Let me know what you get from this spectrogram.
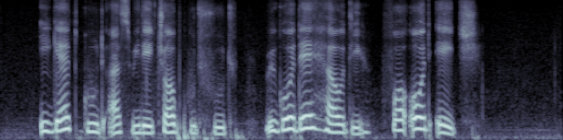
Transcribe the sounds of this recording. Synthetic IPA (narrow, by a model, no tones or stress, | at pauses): iɡɛtɡudaswidet͡ʃɔpɡ̥udfud | wiɡodeɦɛlti | fɔʔolded͡ʒ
